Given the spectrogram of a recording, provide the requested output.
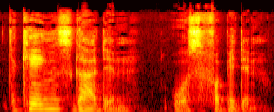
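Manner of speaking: plain reading voice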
